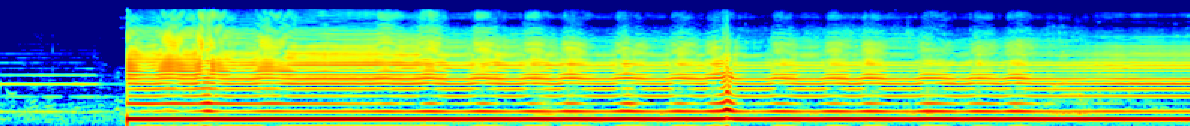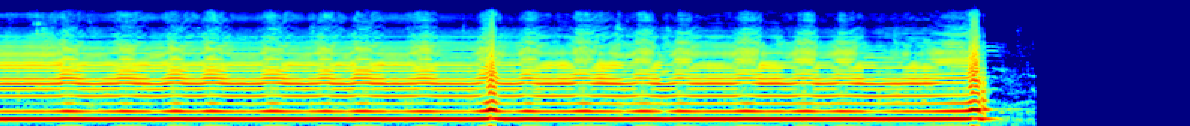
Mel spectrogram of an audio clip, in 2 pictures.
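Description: A blown horn sounding one long, steady note with a bright, buzzy edge, starting about a second in and cutting off suddenly near the end.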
